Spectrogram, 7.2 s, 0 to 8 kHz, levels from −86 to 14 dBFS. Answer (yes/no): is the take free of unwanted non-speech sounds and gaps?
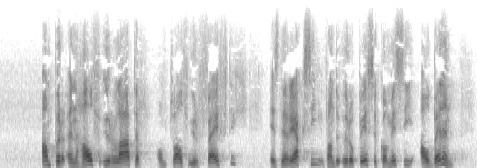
yes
